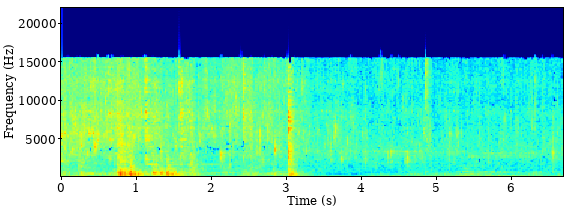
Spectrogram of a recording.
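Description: Chopped green chillies and a bay leaf sizzling in hot oil and ghee in a metal kadai, with a spatula scraping the pan a few times in the first three seconds.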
